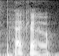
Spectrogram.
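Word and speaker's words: pekoe: It's just orange pico. – Uh-huh. You know it's actually pronounced peco.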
